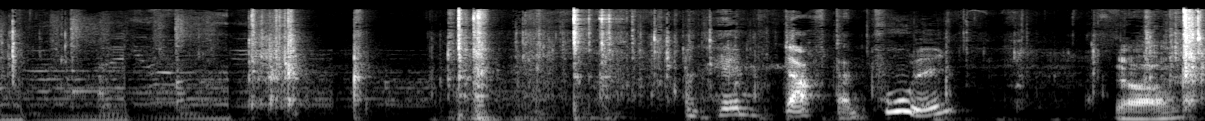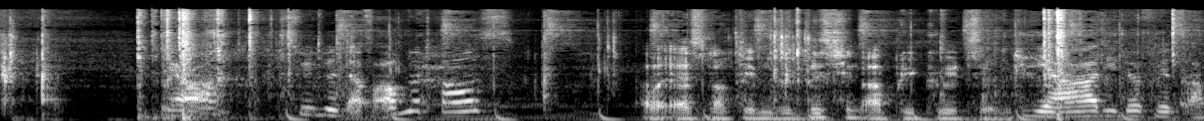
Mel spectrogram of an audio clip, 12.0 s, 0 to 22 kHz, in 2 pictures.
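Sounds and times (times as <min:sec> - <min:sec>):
mussel shells clattering on metal: 0:02.2 - 0:03.9, 0:05.7 - 0:08.0.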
